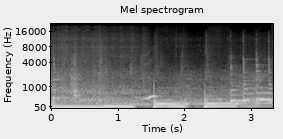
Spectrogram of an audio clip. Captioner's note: gentle music; phone chiming; gentle music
